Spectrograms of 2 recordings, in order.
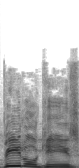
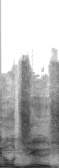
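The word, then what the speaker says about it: Betelgeuse: heard about this star it's called Beetle Gees or be Beetle Juice you can pick your pronunciation I'm obviously going with Beetle Juice and Beetle Juice is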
